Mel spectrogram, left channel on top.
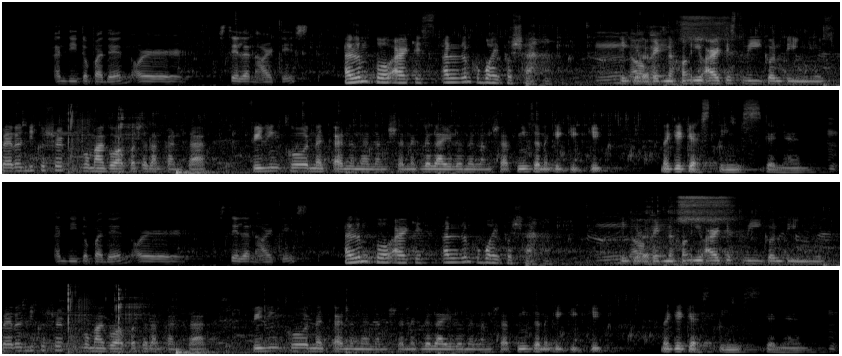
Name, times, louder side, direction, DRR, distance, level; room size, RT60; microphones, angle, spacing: voice 1, 0.5-1.8 2.3-3.1 5.9-6.7 8.8-9.2 16.6-16.7, left 3 dB, 45° left, 10 dB, 1.0 m, -44 dB
Male speech man speaking / Stream / Trickle dribble, 1.8-15.7, left 4 dB, 30° left, 6.1 m, -58 dB
voice 2, 3.4-5.6 6.2-10.4 10.9-14.4 15.0-16.5, left 3 dB, 85° left, 10 dB, 1.0 m, -37 dB
sound 1, 4.8-13.3, right 3 dB, 75° right, 5.1 m, -49 dB
28.0 x 19.5 x 8.6 m, 1.1 s
head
